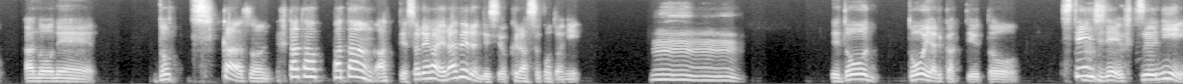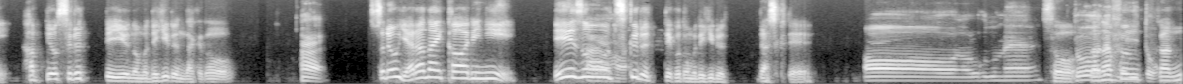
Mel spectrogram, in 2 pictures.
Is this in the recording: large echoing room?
no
